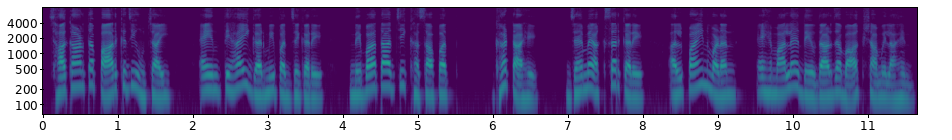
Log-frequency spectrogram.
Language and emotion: Sindhi, neutral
